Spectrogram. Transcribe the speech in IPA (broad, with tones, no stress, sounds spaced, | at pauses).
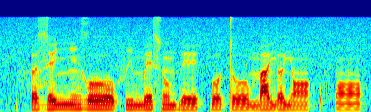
h ə˨ z e˦ ɲ ĩ˦ ɣ oː˦˨ f i˦˨ m e˦ s ũ˦ b eː˨ k͡p o˧ t oː˨˦ m a˦ j ə˦ j ɔ̃˦ | f ɔ̃˨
